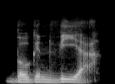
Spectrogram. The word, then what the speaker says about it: bougainvillea: My opinion on bougainvillea is substantive. – I don't even know if you're pronouncing that right. – Bougainvillea. – There you go. Now you're doing it.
